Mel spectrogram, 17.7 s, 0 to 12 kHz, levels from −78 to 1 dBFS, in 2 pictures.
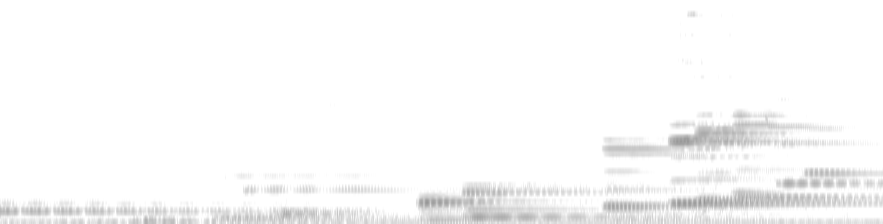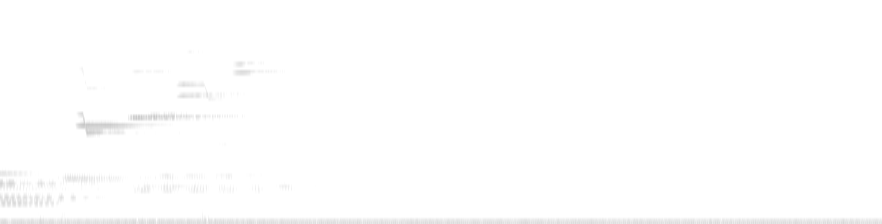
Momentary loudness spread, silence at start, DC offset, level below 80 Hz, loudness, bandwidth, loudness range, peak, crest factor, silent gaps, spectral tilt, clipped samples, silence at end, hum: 17 LU; 0 s; under 0.1%; -70 dBFS; -57 LUFS; 10.5 kHz; 12 LU; -38 dBFS; 22 dB; none; -5.5 dB/octave; under 0.1%; 0 s; none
